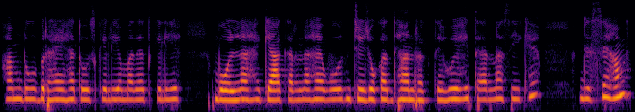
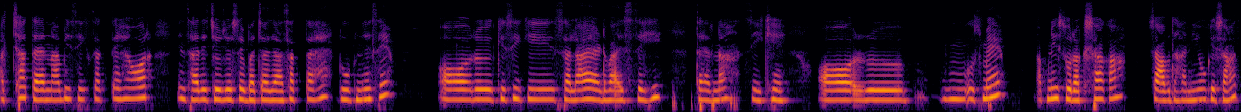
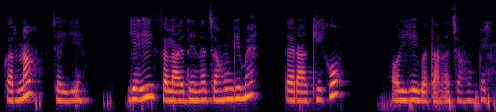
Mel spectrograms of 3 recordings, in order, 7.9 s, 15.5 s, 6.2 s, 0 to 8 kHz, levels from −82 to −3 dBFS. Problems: background sounds at intervals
